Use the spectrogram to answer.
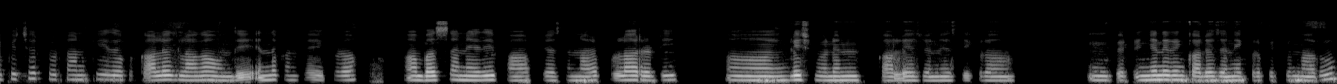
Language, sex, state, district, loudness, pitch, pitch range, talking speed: Telugu, female, Andhra Pradesh, Chittoor, -24 LUFS, 195 Hz, 185-205 Hz, 115 wpm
